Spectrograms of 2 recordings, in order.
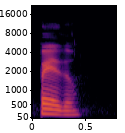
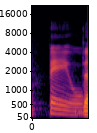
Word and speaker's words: pedo: Some people say pedo or peo.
